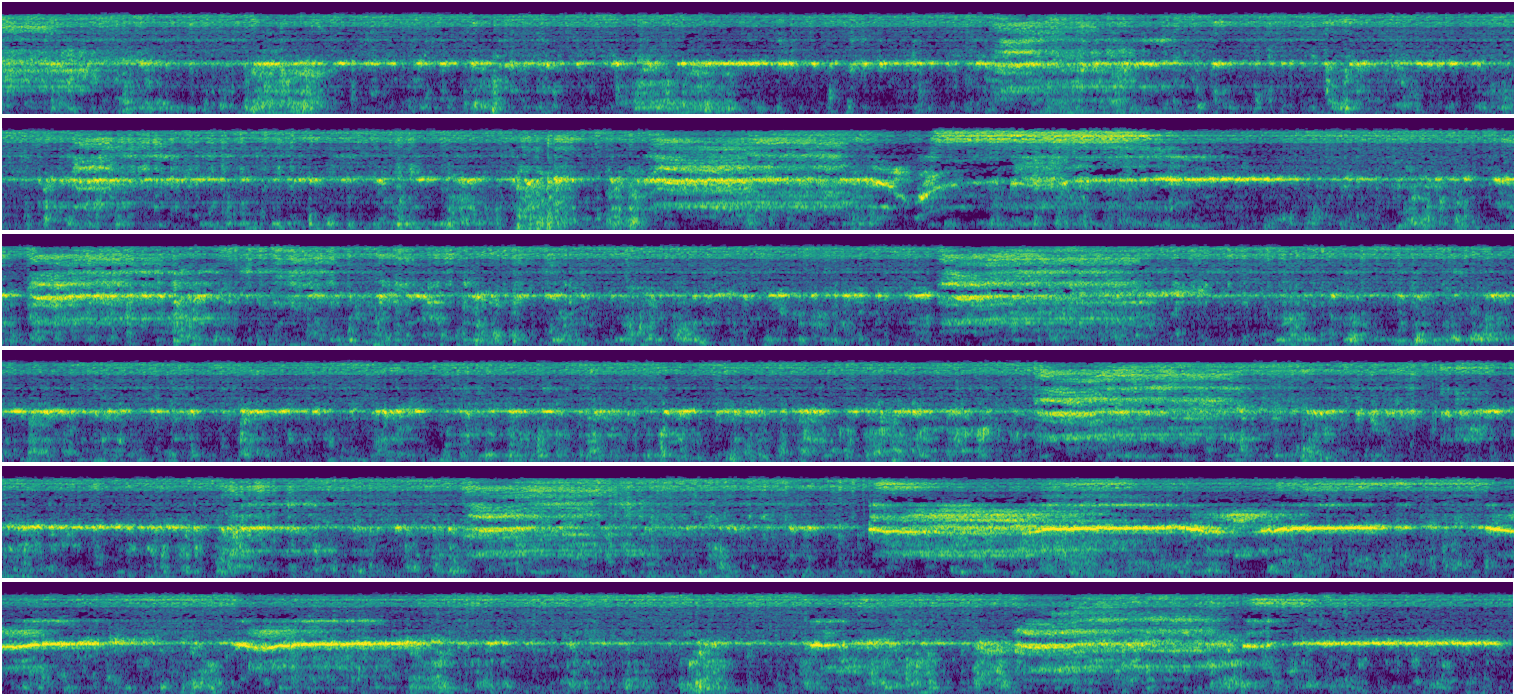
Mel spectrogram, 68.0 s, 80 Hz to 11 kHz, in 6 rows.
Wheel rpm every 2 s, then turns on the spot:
230, 230, 230, 230, 230, 230, 230, 230, 220, 190, 230, 230, 230, 230, 230, 230, 230, 230, 230, 230, 240, 230, 230, 230, 230, 230, 220, 230, 230, 230, 230, 230, 230, 230.
none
